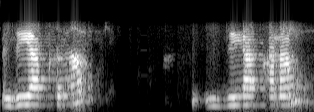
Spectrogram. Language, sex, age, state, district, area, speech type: Hindi, female, 60+, Uttar Pradesh, Ayodhya, rural, conversation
